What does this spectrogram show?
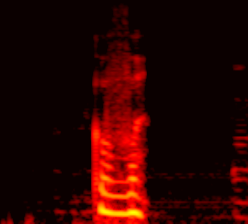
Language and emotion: Russian, neutral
